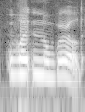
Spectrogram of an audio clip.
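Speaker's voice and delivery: ordinary delivery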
